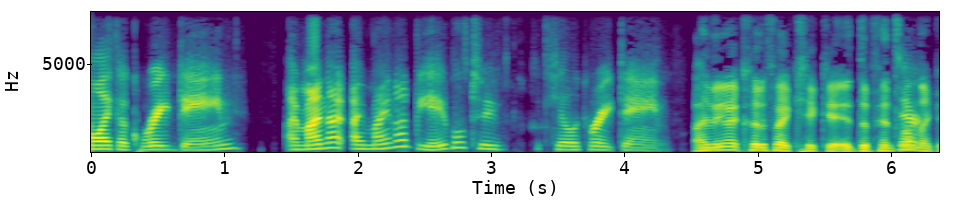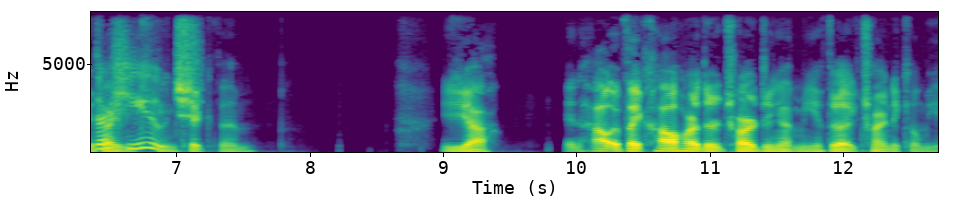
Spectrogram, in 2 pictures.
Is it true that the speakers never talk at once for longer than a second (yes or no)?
no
